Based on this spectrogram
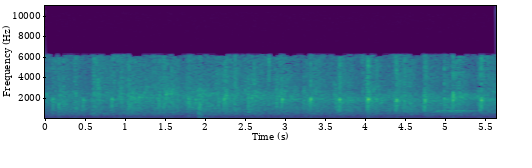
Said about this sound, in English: You know, you clap for them, you see.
